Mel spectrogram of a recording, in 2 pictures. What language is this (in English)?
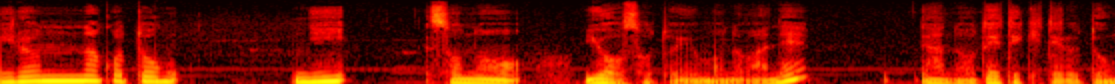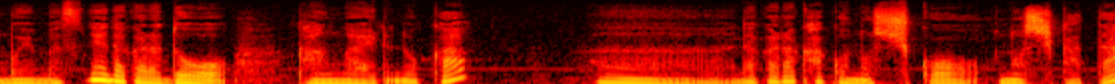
Japanese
